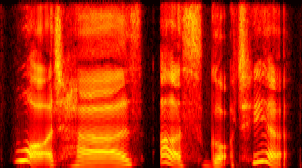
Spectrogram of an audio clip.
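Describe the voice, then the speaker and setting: A woman puts on a character voice pitched fairly high. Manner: gruff, rough grammar.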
